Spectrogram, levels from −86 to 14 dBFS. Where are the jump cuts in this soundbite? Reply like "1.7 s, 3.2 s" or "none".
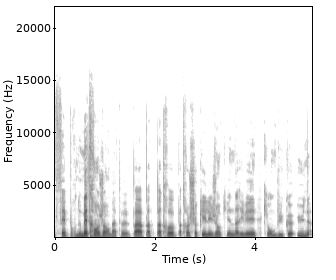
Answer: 4.1 s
